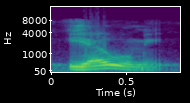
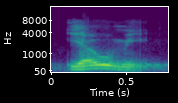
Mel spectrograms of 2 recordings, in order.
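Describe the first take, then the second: Both takes have the same delivery.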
